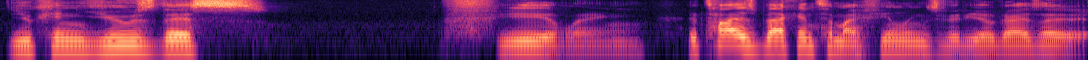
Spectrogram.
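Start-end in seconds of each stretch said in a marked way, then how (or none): none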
